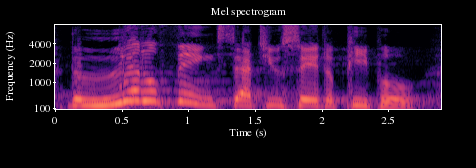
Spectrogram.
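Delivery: building from steady to a loud, high shout; preaching crescendo. Real, not acted. Preacher to congregation, rising to a shout.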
